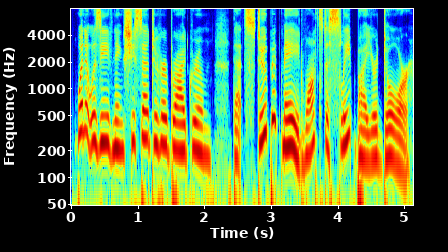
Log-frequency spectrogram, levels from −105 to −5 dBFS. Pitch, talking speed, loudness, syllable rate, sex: 210 Hz, 210 wpm, -16 LUFS, 4.9 syllables/s, female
